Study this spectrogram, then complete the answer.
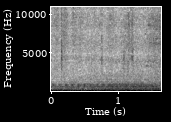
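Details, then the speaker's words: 2012 Renault EDC dual-clutch gearbox: deep steady hum and growl beginning as the car pulls away, from a worn gearbox bearing. "araç hareket etmeye başladığı an duyuluyor mu bilmiyorum ciddi bir uğultu sesi hırıltı sesi araçtan geliyor hareket etmeye başladığımız an ses başladı"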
